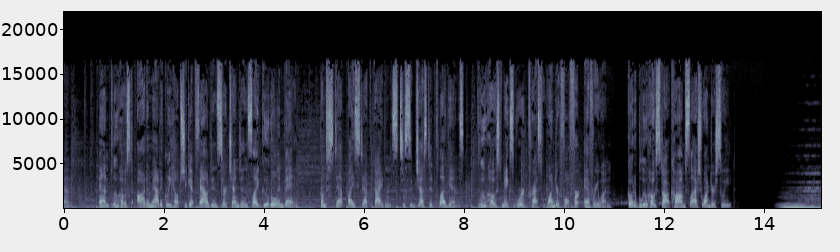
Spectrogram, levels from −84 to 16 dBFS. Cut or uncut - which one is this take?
cut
